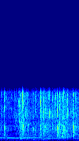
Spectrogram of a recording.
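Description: An audience at a Harinam sankirtan gathering claps hands together, a dense, uneven patter of many hands close by with no steady rhythm.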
